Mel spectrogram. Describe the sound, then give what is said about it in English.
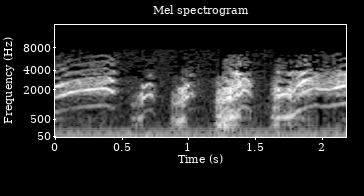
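A pig grunts and squeals in a quick run of about five fairly loud bursts, some rising into high-pitched squeaks, with no talking. “Well, there's no mistaking it now. You are turning into a pig.”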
